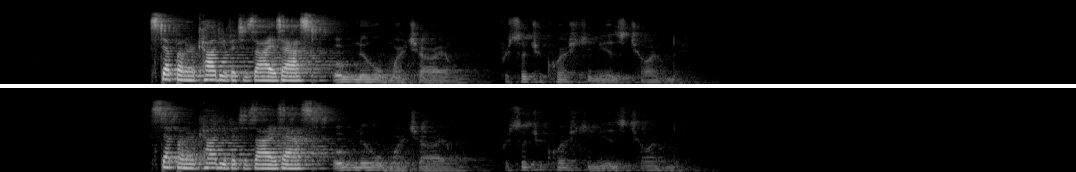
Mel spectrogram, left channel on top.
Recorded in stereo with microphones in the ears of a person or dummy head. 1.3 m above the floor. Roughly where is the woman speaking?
Left.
